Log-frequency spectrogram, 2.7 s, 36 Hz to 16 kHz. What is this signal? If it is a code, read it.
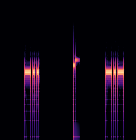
Morse code, heard as a keyed tone, about 30 wpm, 700 Hz. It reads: D K
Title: Single Letters - Rapid-Fire 30wpm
